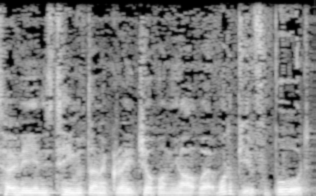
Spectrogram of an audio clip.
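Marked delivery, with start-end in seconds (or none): none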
